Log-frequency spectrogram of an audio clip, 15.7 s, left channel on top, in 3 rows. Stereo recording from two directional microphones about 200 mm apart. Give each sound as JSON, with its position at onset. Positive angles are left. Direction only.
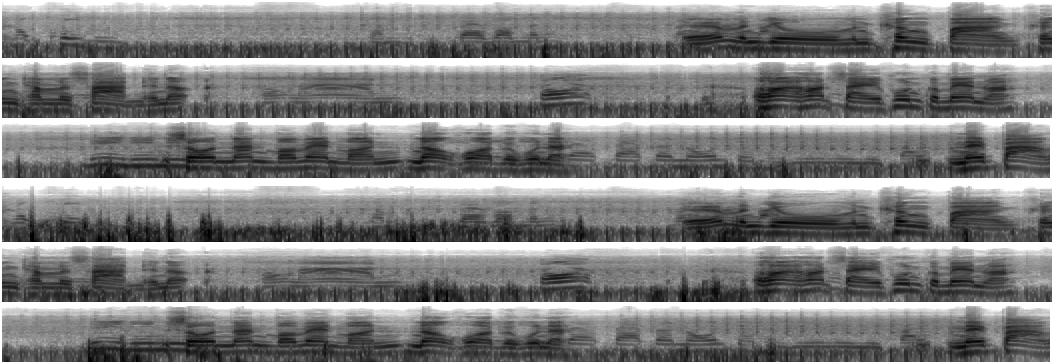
{"t": 3.4, "sound": "speech", "side_deg": -5}
{"t": 6.8, "sound": "vehicle", "side_deg": 45}
{"t": 7.9, "sound": "speech", "side_deg": 45}
{"t": 9.0, "sound": "speech", "side_deg": 5}
{"t": 10.9, "sound": "speech", "side_deg": 50}
{"t": 11.3, "sound": "speech", "side_deg": 0}
{"t": 15.2, "sound": "speech", "side_deg": 10}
